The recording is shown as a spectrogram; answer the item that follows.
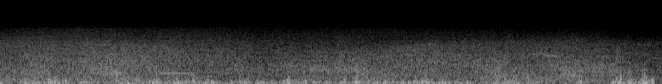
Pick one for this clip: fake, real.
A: real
